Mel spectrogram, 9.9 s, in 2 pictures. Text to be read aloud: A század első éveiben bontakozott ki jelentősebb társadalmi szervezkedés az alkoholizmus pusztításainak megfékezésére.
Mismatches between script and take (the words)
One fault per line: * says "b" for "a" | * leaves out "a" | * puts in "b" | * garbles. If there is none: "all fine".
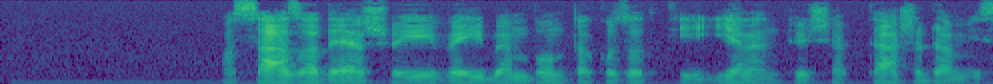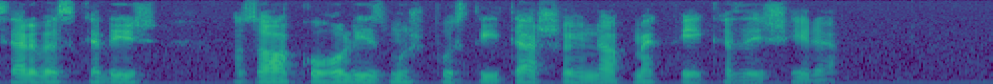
all fine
